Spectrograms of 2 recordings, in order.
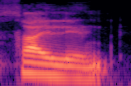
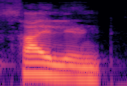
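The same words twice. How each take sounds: No difference in how they are said.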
